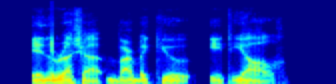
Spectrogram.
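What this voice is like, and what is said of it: Put-on Russian accent. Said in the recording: “thick accent, and it's a Russian accent ... you know how Russians talk?”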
